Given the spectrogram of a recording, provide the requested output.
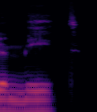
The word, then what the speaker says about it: Amit: case you didn't know I say Amit but you know my Hebrew is a little off in Israel they would pronounce it a meit but Amit I've known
